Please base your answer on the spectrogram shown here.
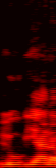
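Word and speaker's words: Ljubljana: क्या है लु बियाना स्पेलिंग थोड़ा देख लीजिएगा मुझे स्पेलिंग का थोड़ा सा डाउट लग रहा है क्योंकि कुछ साइलेंट लु बियाना बोलते हैं वैसे इसको ठीक है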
